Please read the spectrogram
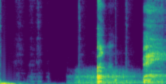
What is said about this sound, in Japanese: そうそう、ちゃんと読めるように書くのよ。見た人が一発でわかるようにね。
